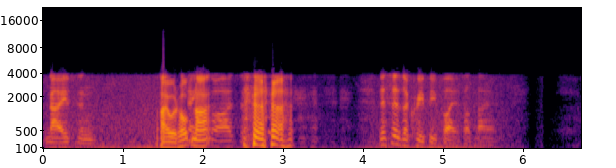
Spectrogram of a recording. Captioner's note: laugh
